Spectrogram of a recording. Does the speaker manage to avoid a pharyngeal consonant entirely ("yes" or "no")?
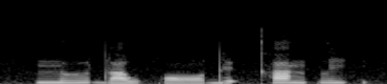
yes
